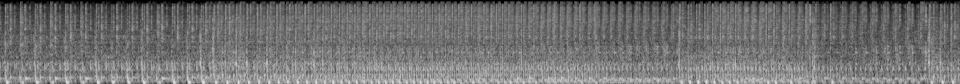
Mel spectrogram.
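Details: 16 HP Briggs & Stratton on a Gravely 816S with replacement Chinese carburetor, started after sitting a month: steady single-cylinder putter, about three even low thumps a second, no knocks; idles fine despite faulty governor linkage.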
